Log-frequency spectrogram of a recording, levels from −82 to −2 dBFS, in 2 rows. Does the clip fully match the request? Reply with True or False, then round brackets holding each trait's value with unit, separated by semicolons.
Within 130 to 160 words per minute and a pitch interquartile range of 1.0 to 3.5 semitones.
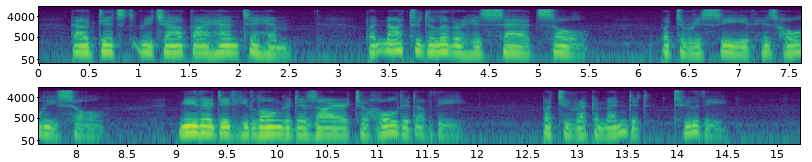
True (150 wpm; 2.9 semitones)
